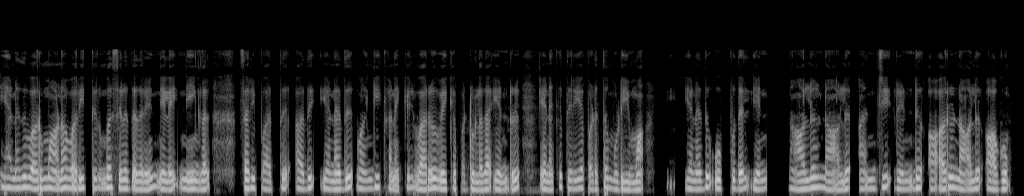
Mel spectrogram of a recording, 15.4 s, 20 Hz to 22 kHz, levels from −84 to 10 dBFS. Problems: none marked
